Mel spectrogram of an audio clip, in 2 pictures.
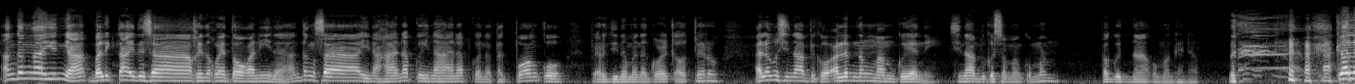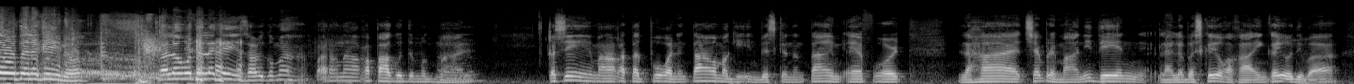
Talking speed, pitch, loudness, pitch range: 180 wpm, 135 Hz, -19 LUFS, 120-170 Hz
